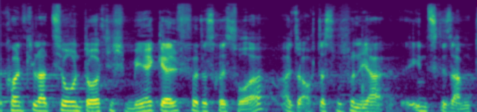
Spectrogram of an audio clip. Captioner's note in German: none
